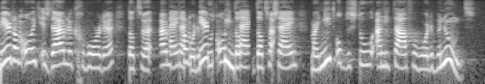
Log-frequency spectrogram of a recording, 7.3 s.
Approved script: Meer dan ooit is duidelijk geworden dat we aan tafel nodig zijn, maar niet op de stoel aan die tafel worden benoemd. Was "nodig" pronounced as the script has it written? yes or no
no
